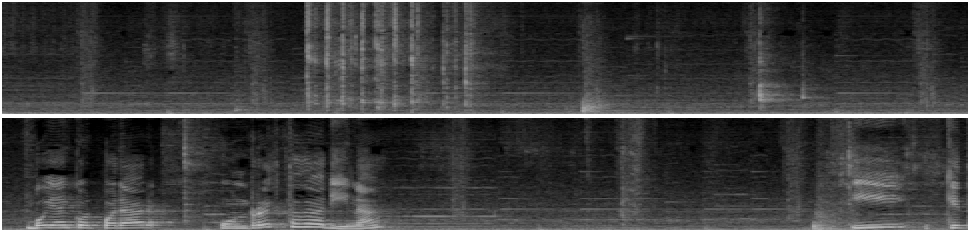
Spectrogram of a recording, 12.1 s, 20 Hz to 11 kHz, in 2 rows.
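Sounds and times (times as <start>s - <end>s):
yeast granules clicking into bowl: 1.9s - 3.0s.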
